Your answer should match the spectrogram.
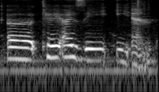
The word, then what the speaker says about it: Kizen: How do you spell it? K-I-Z-E-N.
